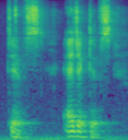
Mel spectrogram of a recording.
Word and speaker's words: adjectives: है आप यह देखिए यहां पर जो डी है य डी है आपका साइलेंट यानी इस डी को पढ़ते हुए आवाज नहीं आएगी इसको हम पढ़ेंगे नहीं लिखा जाएगा पढ़ेंगे नहीं तो य पर आप देख रहे इसको हम पढ़ेंगे ए जकट एडजेक्टिव्स इसको हम पढ़ते हैं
